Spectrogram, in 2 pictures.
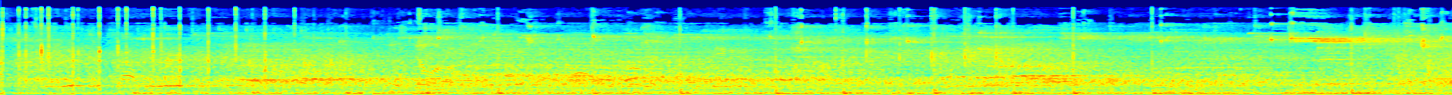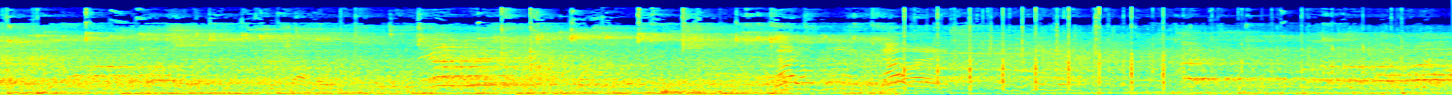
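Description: Sneakers squeak on the wooden floor.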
